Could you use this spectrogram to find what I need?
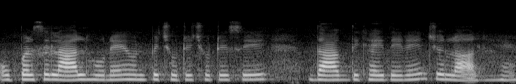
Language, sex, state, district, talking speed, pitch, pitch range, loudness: Hindi, female, Uttar Pradesh, Varanasi, 195 wpm, 220 Hz, 215-225 Hz, -18 LUFS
